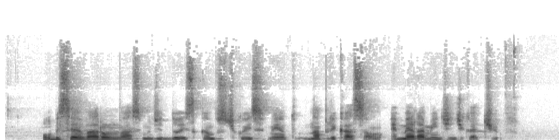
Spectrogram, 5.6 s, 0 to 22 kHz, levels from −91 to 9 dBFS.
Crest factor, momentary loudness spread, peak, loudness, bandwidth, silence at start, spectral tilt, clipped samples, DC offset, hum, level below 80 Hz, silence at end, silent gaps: 20 dB; 10 LU; -4 dBFS; -23 LUFS; 16 kHz; 0.45 s; -3.5 dB/octave; under 0.1%; under 0.1%; none; -66 dBFS; 0.6 s; none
